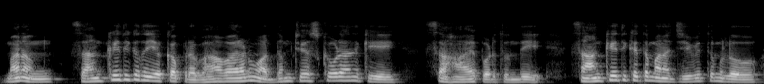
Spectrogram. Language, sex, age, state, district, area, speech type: Telugu, male, 60+, Andhra Pradesh, Konaseema, rural, spontaneous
